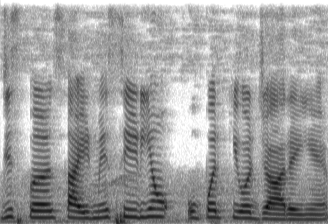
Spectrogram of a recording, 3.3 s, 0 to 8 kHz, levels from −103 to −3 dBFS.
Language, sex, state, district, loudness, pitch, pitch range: Hindi, male, Punjab, Pathankot, -17 LUFS, 235 Hz, 205-255 Hz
